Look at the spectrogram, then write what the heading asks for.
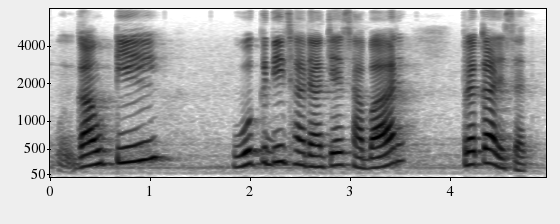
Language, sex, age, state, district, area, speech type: Goan Konkani, female, 60+, Goa, Canacona, rural, spontaneous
